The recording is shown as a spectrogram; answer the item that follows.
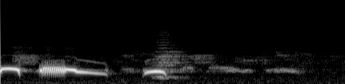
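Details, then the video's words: Spotted dove, locally cu gáy, giving a stimulating 'thúc gù' cooing call used to provoke other doves: a short note, a longer falling coo, a rounded accented coo, then soft trailing notes. "tieng chim cu gay thuc gu cu cuom THÚC GÙ, cu gáy kích bổi giọng hay"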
